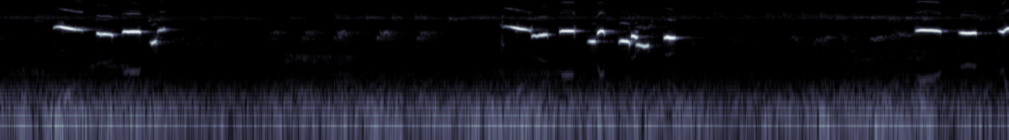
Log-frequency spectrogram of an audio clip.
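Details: Kacer daput oriental magpie-robin singing two loud bursts of clear whistles with twisting slurred notes and a few soft chips between them, the phrases separated by pauses of several seconds.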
